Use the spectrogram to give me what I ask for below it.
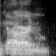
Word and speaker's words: Kincardine: Car Car in Kincardine, um is actually Kincardine, Kincardine. Yeah, Kincardine. Yeah, I just twisted it as I as I tried to pronounce it and then and then tried to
